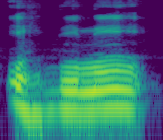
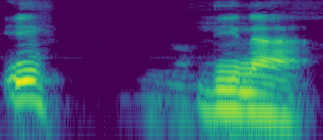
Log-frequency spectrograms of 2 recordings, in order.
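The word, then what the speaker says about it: اهدنا: Walaupun kita salat sendiri, kita bacanya bukan ihdi atau ihdini, tapi ih dina itu na itu adalah jamak.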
